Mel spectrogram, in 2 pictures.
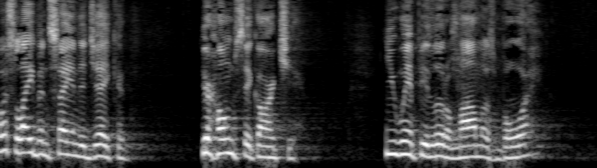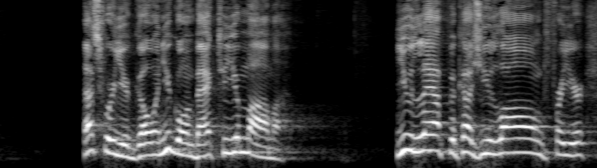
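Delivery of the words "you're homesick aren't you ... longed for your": mock sarcastic belittling taunting tone. Retelling what Laban said to Jacob, imitating sarcastic belittling. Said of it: "do you hear this sarcasm?".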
